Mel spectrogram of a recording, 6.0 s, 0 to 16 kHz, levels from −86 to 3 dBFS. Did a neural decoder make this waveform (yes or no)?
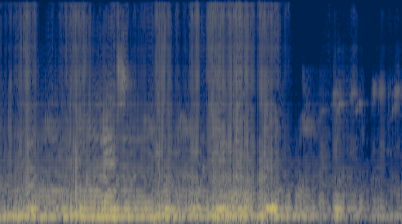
yes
